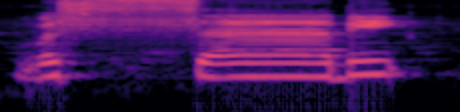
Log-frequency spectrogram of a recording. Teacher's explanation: لام تعریف کے بعد سین حروف شمسی میں سے ہے، لام کا سین میں ادغام ہوگا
